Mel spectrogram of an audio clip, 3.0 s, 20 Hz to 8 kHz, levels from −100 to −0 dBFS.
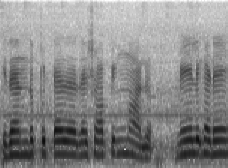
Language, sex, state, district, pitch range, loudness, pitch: Kannada, female, Karnataka, Dakshina Kannada, 180-195 Hz, -16 LUFS, 190 Hz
